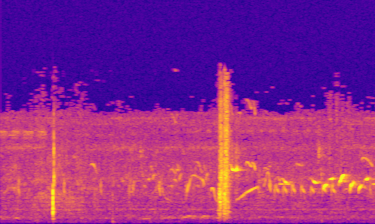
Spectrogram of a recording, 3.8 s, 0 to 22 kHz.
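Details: Red avadavats (red munias) at Nagpur in August 2023 give thin, high chirps and short upslurred notes in quick, irregular succession, fairly faint, with a couple of sharp clicks and steady background hiss.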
